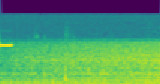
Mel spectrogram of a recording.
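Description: A short high beep, a Quindar tone marking the end of the ground controller's radio transmission, right at the start. It is followed by a steady hiss with a low hum under it, slowly growing louder.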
